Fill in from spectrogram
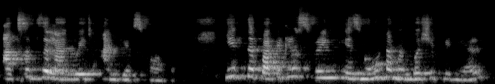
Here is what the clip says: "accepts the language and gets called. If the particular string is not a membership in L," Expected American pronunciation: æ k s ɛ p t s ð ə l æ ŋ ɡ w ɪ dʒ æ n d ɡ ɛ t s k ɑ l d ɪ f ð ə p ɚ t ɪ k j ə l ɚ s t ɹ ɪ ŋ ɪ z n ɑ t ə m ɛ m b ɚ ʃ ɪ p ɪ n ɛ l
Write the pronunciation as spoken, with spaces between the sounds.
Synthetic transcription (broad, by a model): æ k s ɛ p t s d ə l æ ŋ ɡ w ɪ dʒ æ n d ɡ ɛ t s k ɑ n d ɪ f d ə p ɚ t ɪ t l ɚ s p ɹ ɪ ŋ ɪ z n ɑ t ə m ɛ m b ɚ ʃ ɪ p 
